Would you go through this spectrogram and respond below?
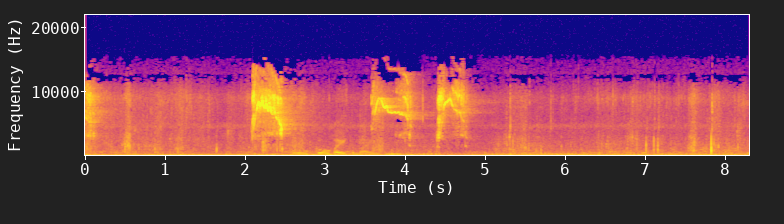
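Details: Monkeys, three females attacking the mother Rose and her baby Rex: two shrill, high-pitched screaming bursts, the second longer and broken into several pieces, over a low murmur of background noise.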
